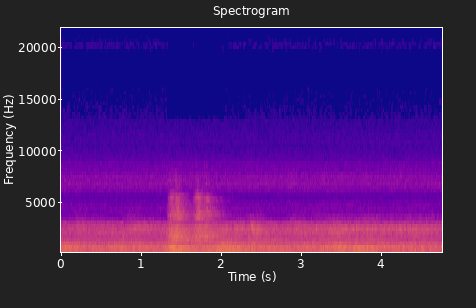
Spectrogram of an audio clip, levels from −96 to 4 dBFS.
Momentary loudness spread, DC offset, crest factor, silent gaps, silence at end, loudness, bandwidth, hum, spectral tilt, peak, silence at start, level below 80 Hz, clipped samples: 6 LU; under 0.1%; 16 dB; none; 0 s; -34 LUFS; 13.5 kHz; none; -5 dB/octave; -18 dBFS; 0 s; -48 dBFS; under 0.1%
